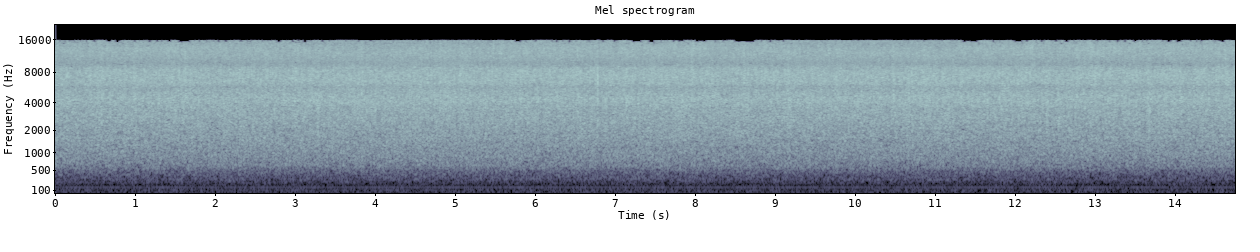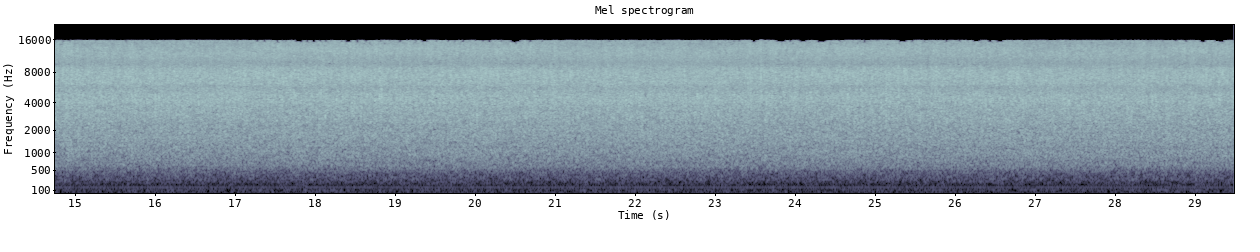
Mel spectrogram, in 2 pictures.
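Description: Rain falling onto wet rock: a dense, even hiss that holds steady throughout.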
